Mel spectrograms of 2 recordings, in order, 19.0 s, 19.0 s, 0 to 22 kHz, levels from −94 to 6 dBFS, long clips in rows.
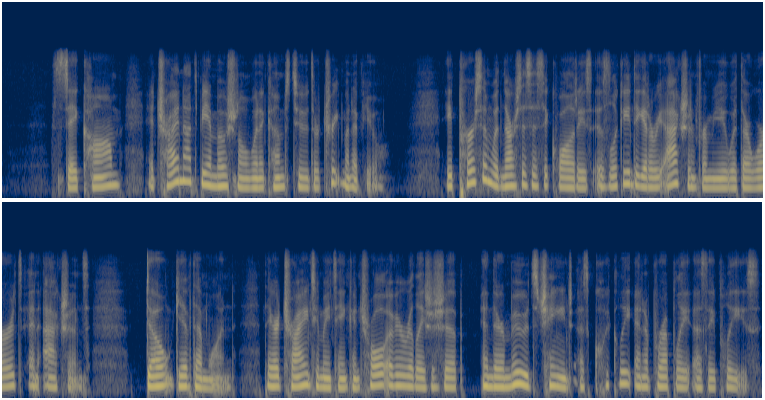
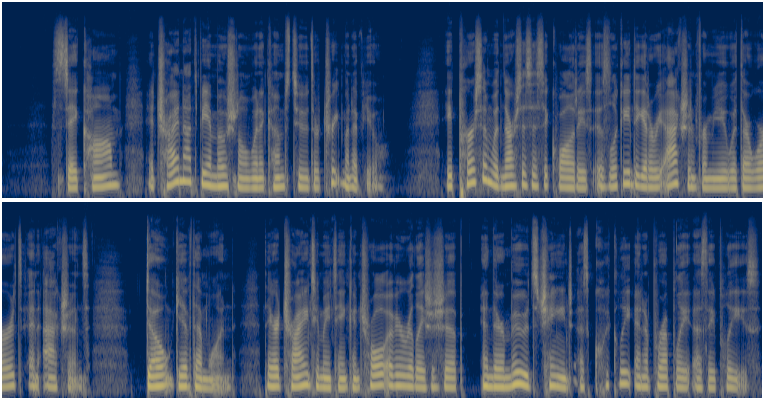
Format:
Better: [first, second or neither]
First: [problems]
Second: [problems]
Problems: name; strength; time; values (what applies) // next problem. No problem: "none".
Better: second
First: garbled, watery; slightly; nothing above 8 kHz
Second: none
